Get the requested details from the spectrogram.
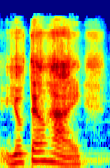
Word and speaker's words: Jotunheim: Esse eu sei pronunciar porque eu assisti Thor, gente. Jotunheim.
